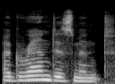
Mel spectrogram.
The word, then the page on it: aggrandizement: American English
